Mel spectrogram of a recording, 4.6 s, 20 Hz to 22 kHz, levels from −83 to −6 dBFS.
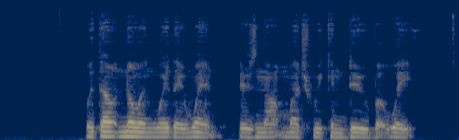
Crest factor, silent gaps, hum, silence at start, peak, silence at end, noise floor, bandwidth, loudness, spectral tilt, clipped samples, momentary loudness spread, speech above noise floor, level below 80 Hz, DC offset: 18 dB; none; none; 0.85 s; -22 dBFS; 0.45 s; -76 dBFS; 16 kHz; -38 LUFS; -6.5 dB/octave; under 0.1%; 10 LU; 39 dB; -70 dBFS; under 0.1%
